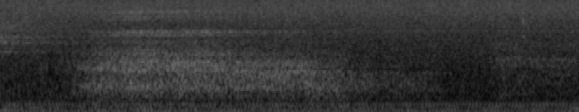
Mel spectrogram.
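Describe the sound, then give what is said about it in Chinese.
A deep breath during a guided relaxation exercise: one long, airy rush of breath swells and fades over a steady background hiss. “现在请跟我做，深深的吸一口气，好，停住，吐气。”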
